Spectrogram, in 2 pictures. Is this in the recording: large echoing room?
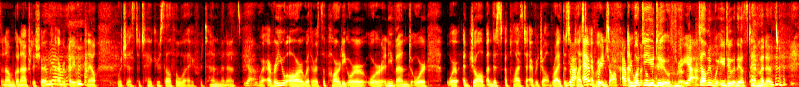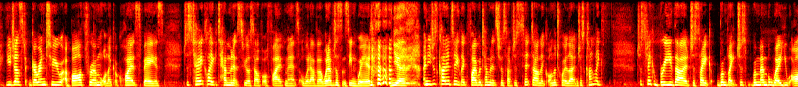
no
